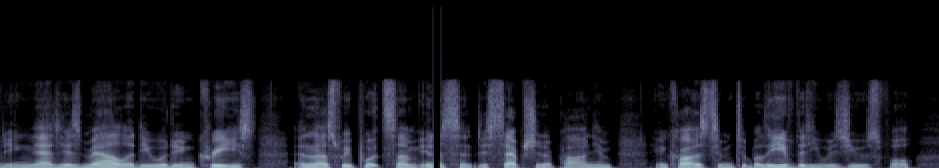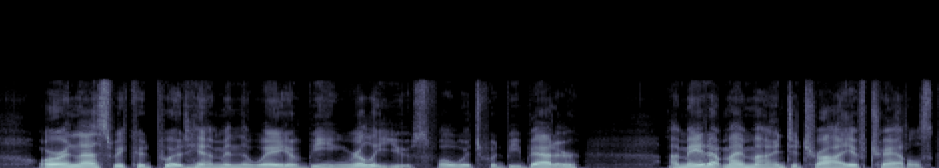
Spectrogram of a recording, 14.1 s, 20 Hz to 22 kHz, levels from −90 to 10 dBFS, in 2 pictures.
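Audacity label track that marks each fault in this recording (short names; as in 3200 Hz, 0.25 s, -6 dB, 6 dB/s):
3.250000	3.310000	gap 59 ms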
